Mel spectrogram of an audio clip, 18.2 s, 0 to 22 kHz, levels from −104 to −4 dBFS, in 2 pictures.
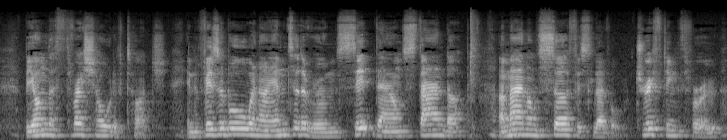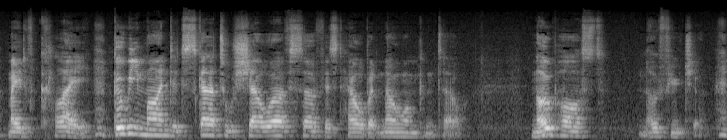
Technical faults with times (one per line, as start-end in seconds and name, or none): none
